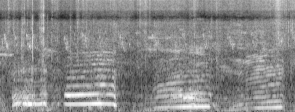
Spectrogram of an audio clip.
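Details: Dutch cattle returning to the pasture, the cow dance; four drawn-out moos about a second each, alternating higher steady calls and lower ones that slide up at the start, separated by brief pauses.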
